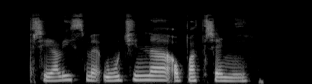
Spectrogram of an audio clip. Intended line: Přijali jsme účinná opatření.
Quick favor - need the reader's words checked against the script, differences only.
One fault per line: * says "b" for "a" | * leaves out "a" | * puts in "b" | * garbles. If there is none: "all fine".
all fine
